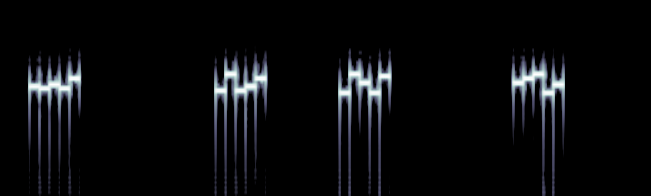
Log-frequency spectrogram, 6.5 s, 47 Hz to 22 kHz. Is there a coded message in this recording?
Yes: five-tone selective call (CCIR) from 0.3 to 5.6 s, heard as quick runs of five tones, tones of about 100 ms. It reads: 54649 33359 22720 79926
